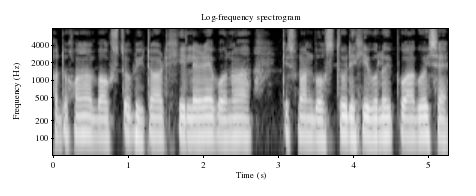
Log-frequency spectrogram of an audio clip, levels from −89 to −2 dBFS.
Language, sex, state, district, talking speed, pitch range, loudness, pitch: Assamese, male, Assam, Sonitpur, 135 wpm, 110-115 Hz, -16 LUFS, 115 Hz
